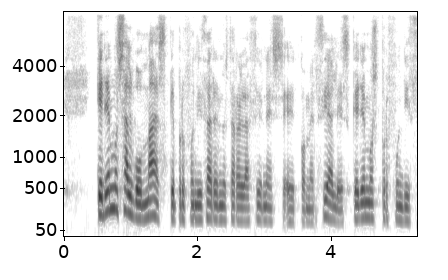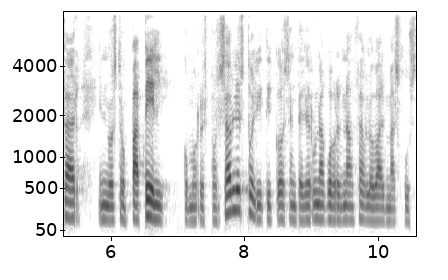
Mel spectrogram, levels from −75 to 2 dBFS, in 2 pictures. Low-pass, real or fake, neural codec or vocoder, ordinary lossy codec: none; fake; codec, 16 kHz, 16 kbps, FunCodec, trained on LibriTTS, 50 frames a second; none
